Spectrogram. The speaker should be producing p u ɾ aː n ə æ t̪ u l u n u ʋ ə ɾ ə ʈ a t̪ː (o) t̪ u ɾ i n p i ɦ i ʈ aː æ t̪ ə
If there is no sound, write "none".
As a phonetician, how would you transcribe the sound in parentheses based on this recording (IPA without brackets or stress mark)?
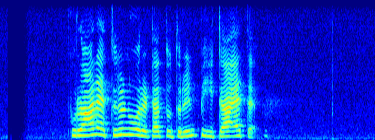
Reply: u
